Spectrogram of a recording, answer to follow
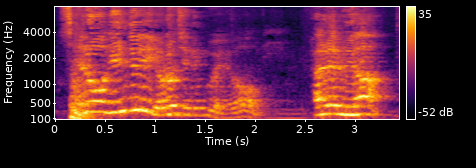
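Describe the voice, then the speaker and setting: A man's voice: sits high, wildly swooping pitch, normal speed. Male pastor preaching emphatically to his congregation, miked from a distance in a reverberant sanctuary. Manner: emphatic, keeps calling out to the congregation. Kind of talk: sermon. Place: church sanctuary. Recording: roomy hall, voice from a distance.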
